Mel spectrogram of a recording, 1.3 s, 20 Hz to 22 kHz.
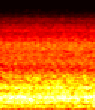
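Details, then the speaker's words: Honda with about 190,000 miles, 24 years old: steady, even idle rumble with no knocks, ticks or whine; engine sounds solid and healthy, AC cycling on and off. "solid as a rock 190 something th000 miles 24 years old and she sounds good"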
